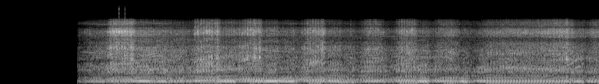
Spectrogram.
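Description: Subaru wagon's flat-four engine revving up and down as the car drives around a gravel pit, with repeated short bursts of hiss over it. The sound starts about a second in.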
